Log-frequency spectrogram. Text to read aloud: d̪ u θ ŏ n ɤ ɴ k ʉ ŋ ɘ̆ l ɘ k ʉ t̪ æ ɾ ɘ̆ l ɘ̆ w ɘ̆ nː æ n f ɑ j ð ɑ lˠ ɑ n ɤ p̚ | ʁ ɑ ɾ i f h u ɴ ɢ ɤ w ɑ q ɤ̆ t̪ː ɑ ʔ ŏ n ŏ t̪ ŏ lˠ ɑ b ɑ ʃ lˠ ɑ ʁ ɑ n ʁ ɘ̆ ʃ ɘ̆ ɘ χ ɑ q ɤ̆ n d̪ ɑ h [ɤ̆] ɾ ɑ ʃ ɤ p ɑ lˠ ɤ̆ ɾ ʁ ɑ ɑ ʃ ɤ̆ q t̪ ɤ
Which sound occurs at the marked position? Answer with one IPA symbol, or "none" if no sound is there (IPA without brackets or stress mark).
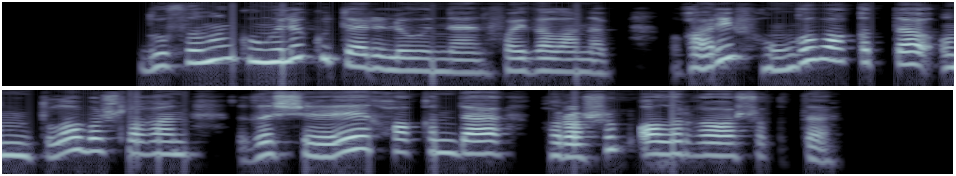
ŏ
